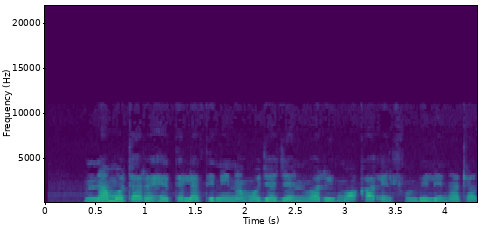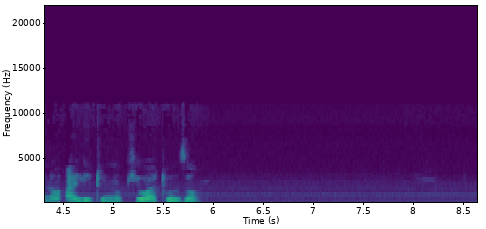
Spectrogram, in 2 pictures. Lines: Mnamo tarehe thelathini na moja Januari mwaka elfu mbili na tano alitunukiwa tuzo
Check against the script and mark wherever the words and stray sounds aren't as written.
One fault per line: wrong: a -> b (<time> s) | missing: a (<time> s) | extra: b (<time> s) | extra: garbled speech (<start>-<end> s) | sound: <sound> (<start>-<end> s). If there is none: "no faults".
no faults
